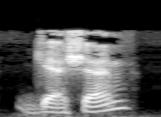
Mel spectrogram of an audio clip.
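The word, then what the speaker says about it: Geshem (גשם): Rav Yaakov writes that the word is pronounced Geshem with 2 segoilim,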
